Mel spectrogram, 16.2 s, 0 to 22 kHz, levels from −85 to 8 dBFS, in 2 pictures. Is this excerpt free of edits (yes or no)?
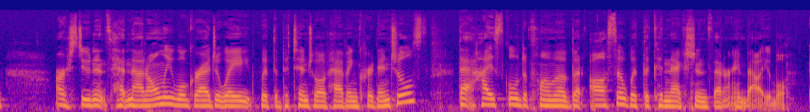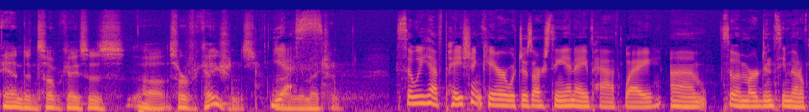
no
